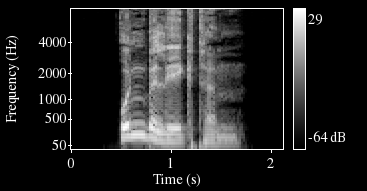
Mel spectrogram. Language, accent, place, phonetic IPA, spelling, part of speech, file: German, Germany, Berlin, [ˈʊnbəˌleːktəm], unbelegtem, adjective, De-unbelegtem.ogg
- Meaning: strong dative masculine/neuter singular of unbelegt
